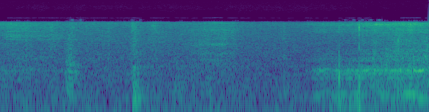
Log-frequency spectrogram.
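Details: Person snoring during sleep: soft, rough breathing noises with a louder rattling stretch at the end.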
